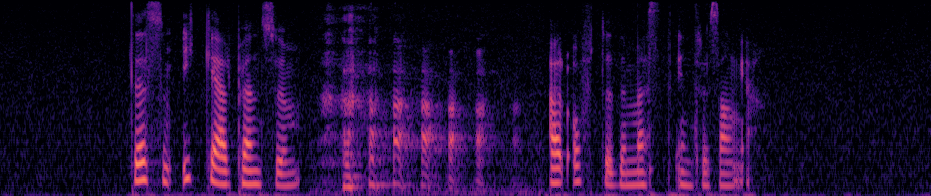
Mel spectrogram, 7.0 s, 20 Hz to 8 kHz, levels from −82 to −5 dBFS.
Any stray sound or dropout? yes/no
yes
